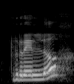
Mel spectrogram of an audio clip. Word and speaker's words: reloj: Então, reloj é uma palavra que tem o J no final da palavra. Você também vai pronunciar da mesma forma.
